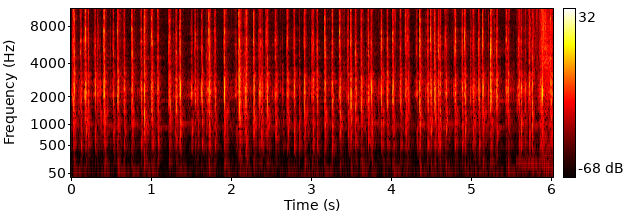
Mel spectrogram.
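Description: Fast, continuous typing on a keyboard: a dense run of sharp key clicks that stops shortly before the end, as for an internet search.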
